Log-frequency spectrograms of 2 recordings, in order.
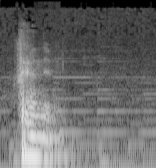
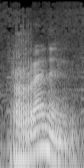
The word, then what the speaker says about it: rennen: For example, in this word, which is rennen, they will try to pronounce it as rennen.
